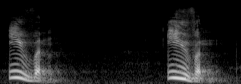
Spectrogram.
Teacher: dia petiknya di depan. Di I, jadi kita harus menekankan di I-nya. Jadi nadanya dari naik ke turun.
